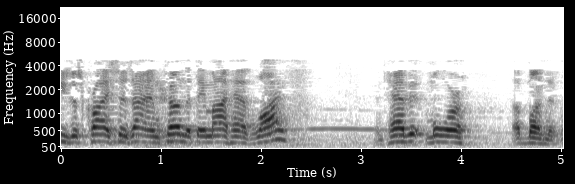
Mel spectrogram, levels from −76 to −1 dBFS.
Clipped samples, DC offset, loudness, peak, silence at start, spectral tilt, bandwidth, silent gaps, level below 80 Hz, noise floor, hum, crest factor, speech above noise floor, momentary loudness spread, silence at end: under 0.1%; under 0.1%; -18 LUFS; -2 dBFS; 0 s; -9 dB/octave; 5 kHz; none; -56 dBFS; -39 dBFS; none; 16 dB; 21 dB; 13 LU; 0 s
